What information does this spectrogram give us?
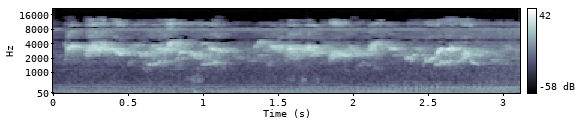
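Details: Red-whiskered bulbul caught from the wild and trained for fighting, giving loud looping warbled phrases, several rising and falling swirls in quick succession, over a faint low hum.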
